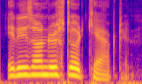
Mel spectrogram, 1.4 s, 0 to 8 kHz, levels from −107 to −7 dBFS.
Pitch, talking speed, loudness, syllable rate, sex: 205 Hz, 170 wpm, -15 LUFS, 5.7 syllables/s, female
